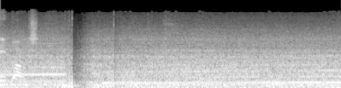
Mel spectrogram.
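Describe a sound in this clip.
A man speaks close up.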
